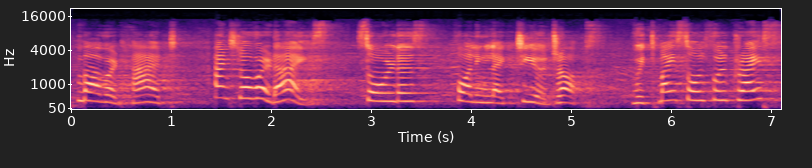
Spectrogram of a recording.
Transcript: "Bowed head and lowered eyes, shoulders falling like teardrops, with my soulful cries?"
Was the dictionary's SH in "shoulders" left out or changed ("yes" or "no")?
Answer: yes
